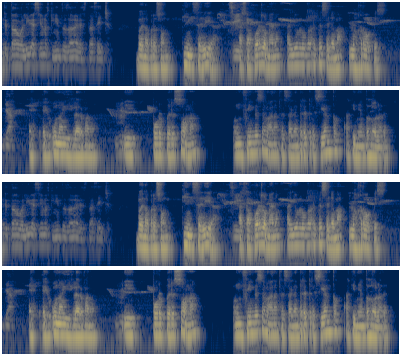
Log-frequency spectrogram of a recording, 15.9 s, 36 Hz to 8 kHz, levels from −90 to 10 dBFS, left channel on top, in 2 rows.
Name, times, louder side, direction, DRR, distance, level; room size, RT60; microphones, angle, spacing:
voice 1, 0.0-2.2 4.6-5.1 8.0-8.3 10.2-10.5, left 3 dB, 65° left, 1.1 m, -43 dB
voice 2, 2.7-4.4 4.7-7.6 8.5-9.9 10.4-10.7 11.0-11.9 12.6-15.7, right 3 dB, 35° right, 0.5 m, -28 dB
sound 1, 3.5-11.0, equal, 25° left, 2.6 m, -56 dB
8.2 x 6.9 x 3.8 m
head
